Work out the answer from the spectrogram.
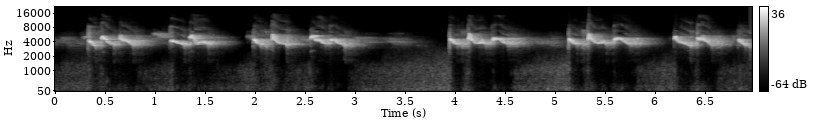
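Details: White-eye in a cage, pushed on form and opening song on 31 December 2021: loud, high chattering phrases of rapid looping notes, delivered in bursts roughly every second with short quiet gaps.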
